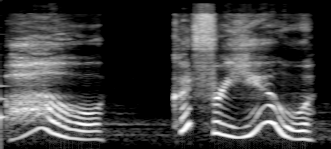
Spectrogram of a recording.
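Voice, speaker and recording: A woman's voice: sits high, wildly swooping pitch, very slow, slight background noise, full character voice. A woman voicing an aloof, casually offhand young woman in a video game. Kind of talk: scripted game dialogue.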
